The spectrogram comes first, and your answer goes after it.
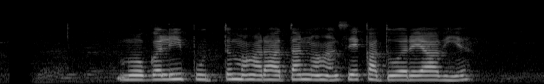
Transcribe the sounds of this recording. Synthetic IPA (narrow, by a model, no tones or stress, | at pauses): moɡəliːput̪ːəmaɦaɾaːat̪anʋaɦansejəkat̪uʋəɾəjaːʋijə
